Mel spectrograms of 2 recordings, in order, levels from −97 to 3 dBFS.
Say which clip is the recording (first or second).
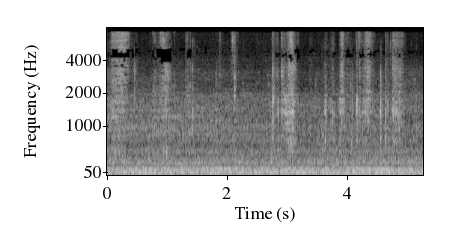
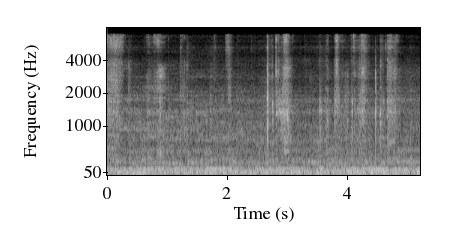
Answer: first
